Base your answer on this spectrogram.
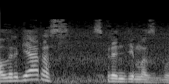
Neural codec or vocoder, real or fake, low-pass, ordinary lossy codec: none; real; 10.8 kHz; MP3, 32 kbps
